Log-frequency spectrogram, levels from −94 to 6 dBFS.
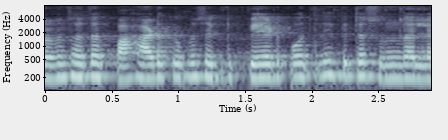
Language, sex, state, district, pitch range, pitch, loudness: Hindi, female, Bihar, Patna, 190-205 Hz, 200 Hz, -17 LUFS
